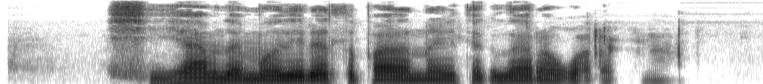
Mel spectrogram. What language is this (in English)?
Pashto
